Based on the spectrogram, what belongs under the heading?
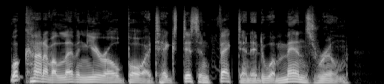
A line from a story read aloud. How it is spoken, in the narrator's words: Cheyenne snapped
